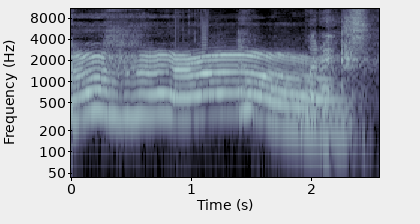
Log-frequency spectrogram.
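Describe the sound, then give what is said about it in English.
A loud, drawn-out voiced yawn, one long tone that sags lower in pitch and trails off into a breathy exhale, with no other talking. “Sorry to interrupt that beautiful yawn.”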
